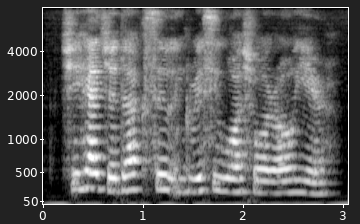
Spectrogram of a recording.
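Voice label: female reverberant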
